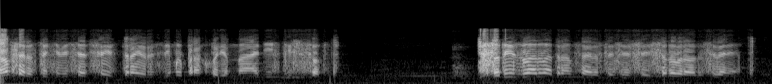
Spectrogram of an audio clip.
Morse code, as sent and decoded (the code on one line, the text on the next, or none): none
